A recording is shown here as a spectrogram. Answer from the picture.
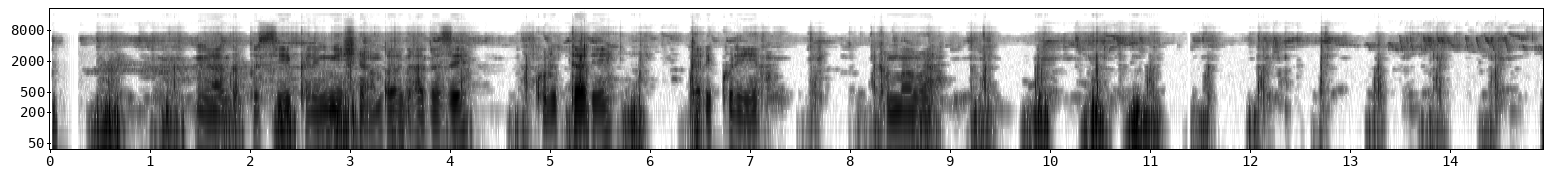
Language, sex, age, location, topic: Kinyarwanda, male, 50+, Musanze, agriculture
